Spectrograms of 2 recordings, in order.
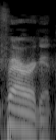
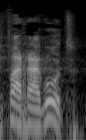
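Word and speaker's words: Farragut: an United States Navy David faragate or more accurately pronounced David faragut whose biological father was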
